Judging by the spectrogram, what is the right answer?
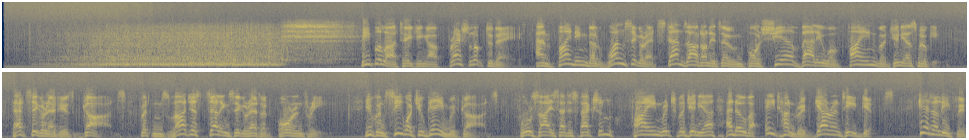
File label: Radio commercial cigarettes; Radio 390; Guards cigarettes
